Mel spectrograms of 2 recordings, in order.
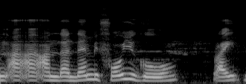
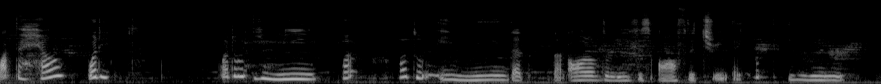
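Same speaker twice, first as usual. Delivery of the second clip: baffled, confused, hushed half-whisper; 2 semitones higher, 5 dB quieter than usual. Describing a friend's reaction to a strange remark, acting out a confused half-whisper. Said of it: "your friend is whispering like".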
